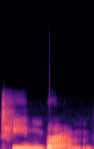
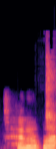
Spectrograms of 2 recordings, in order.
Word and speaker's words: Tenebrand: It's not Teen Brand. It's Tenebrand.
